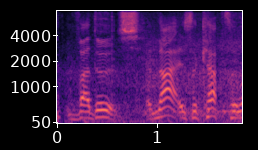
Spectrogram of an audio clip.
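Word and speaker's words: Vaduz: already this city is called Ethan please your pronunciation vus and that is the capital of lonstein lonstein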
